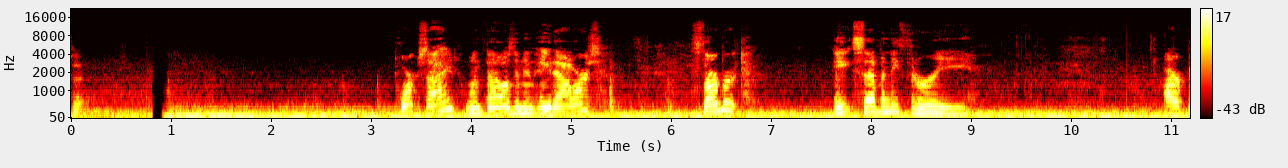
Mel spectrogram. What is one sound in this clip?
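A boat engine idles with a steady low rumble.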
